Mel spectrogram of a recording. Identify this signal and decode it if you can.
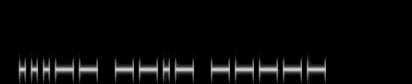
Morse code, heard as a keyed tone, about 20 wpm, 700 Hz. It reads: 3Q0
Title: Three Letter-Number Combinations - 20wpm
